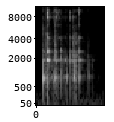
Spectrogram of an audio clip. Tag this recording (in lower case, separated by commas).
clink, glass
